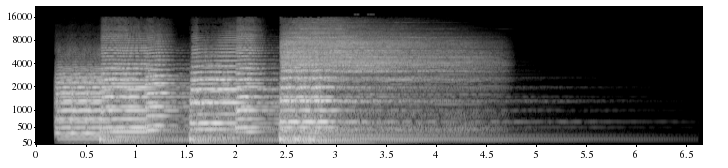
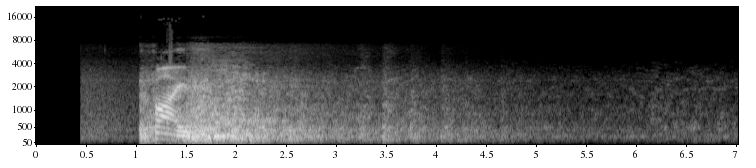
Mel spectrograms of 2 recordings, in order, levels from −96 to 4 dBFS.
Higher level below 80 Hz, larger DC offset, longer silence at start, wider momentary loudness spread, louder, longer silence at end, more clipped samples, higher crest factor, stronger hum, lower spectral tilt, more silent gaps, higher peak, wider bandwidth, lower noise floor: first, -42 dBFS vs -56 dBFS; neither; second, 0.2 s vs 1.05 s; second, 19 LU vs 25 LU; about the same, -12 LUFS vs -14 LUFS; second, 2.2 s vs 2.9 s; neither; about the same, 16 dB vs 18 dB; neither; second, -3 dB/octave vs -7 dB/octave; neither; about the same, 0 dBFS vs 0 dBFS; first, 16 kHz vs 7.4 kHz; first, -70 dBFS vs -55 dBFS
